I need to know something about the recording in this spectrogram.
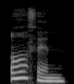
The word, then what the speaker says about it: often: Often. After. Okay, so we can see that is silent in this word listen and often. However, it is not silent in this word fast and after.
